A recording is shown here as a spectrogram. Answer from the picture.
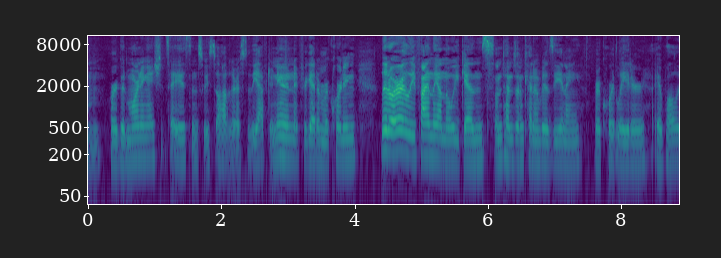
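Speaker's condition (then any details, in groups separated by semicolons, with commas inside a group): No condition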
